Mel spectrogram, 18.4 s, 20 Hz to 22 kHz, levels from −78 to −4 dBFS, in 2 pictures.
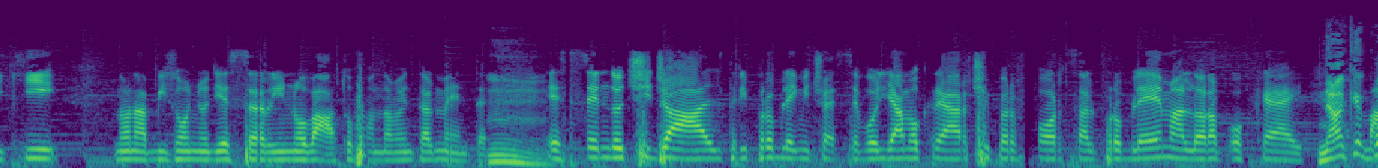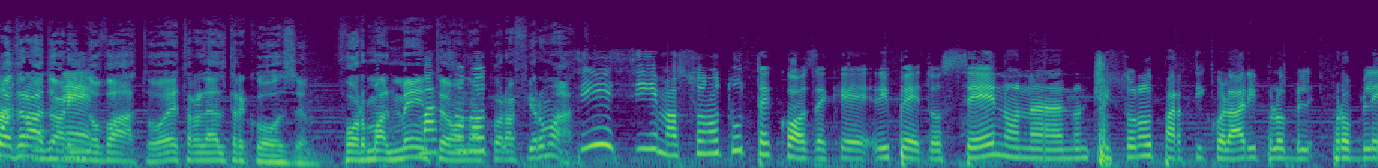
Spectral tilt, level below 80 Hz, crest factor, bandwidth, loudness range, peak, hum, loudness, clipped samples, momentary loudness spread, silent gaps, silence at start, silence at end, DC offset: -4.5 dB/octave; -48 dBFS; 22 dB; 16 kHz; 3 LU; 0 dBFS; none; -21 LUFS; under 0.1%; 8 LU; none; 0 s; 0 s; under 0.1%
